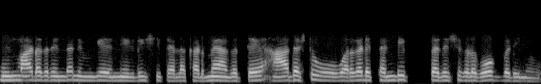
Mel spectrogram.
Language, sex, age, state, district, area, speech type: Kannada, female, 45-60, Karnataka, Mandya, urban, conversation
